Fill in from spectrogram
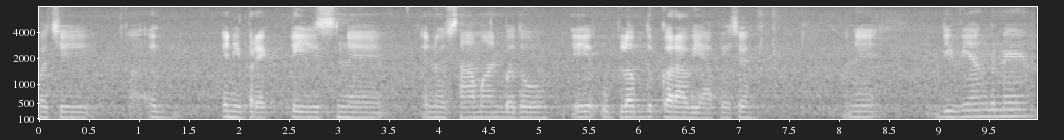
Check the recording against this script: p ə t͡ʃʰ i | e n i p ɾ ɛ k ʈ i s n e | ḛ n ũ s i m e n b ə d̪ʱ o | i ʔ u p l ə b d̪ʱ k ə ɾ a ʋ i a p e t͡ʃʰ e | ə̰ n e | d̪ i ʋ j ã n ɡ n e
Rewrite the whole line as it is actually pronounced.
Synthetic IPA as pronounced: p ə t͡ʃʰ i | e n i p ɾ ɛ k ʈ i s n e | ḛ n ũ s a m a n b ə d̪ʱ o | e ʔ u p l ə b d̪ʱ k ə ɾ a ʋ i a p e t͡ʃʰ e | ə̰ n e | d̪ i ʋ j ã ŋ ɡ n e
